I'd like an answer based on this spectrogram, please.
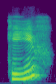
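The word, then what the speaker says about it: Kyiv: spelt uh according to the way the ukrainians pronounce these words not uh not not from the russian language uh so it's not kiev it's kiev it's not love it's yeah you can see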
